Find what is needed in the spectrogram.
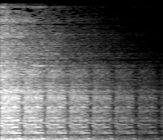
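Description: A guitar playing a quick repeated figure, about five notes a second, alone after the full band stops, fading out to silence as the heavy rock song ends.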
